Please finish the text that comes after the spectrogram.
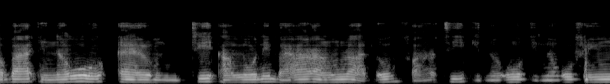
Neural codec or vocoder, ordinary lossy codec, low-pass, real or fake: codec, 16 kHz, 4.8 kbps, FACodec; none; 7.2 kHz; fake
